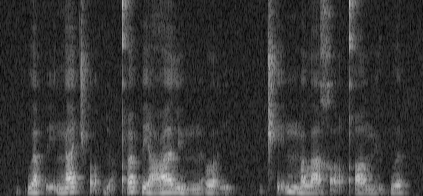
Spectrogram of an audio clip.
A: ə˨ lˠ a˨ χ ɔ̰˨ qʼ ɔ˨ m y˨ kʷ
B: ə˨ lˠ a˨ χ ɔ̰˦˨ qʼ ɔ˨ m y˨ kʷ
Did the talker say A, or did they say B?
B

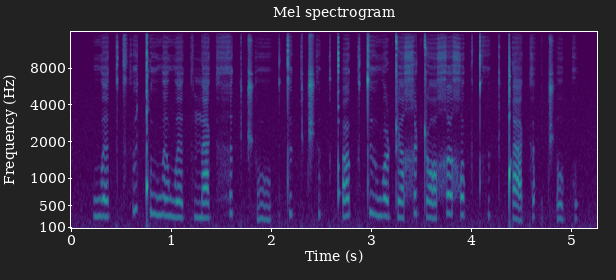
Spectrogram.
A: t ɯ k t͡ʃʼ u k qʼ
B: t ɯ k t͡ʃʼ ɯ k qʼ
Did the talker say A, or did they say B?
B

